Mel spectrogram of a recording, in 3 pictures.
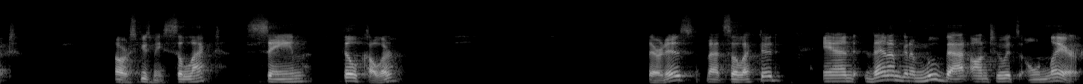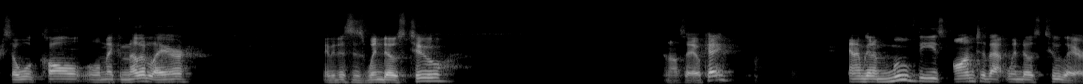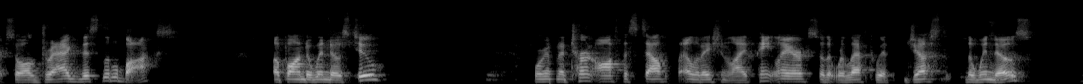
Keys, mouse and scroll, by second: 0.0 click, 6.3 click, 9.6 click, 12.6 click, 14.1 click, 15.5-16.7 typing, 17.3 Return, 25.2 click, 29.7 click.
